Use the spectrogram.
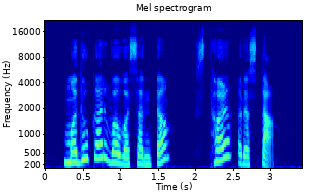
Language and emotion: Marathi, neutral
